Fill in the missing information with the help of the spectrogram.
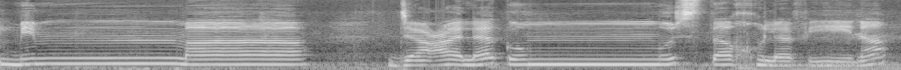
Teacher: وہ قاعدہ اس طرح ہوتا ہے کہ میم ساکن کے بعد جعلکم مستخلفین، یہاں پہ تجوید کا جو قاعدہ ہے ادغام شفوی ہے، اس کی روح سے ہم غنّہ کریں گے اور یہاں پہ ہونٹ بند ہو جائیں گے غنّہ ادا کرتے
